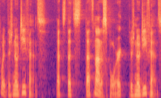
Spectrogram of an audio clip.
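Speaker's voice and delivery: plain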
